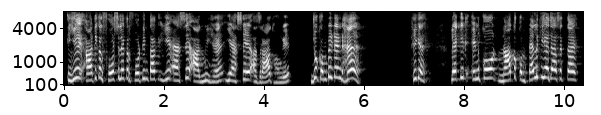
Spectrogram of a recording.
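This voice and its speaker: A woman with a Pakistani accent lecturing on law, reading out statutes and explaining them instructively, repeating phrases and checking understanding. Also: high-pitched.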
